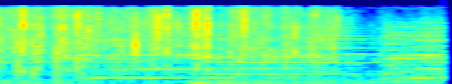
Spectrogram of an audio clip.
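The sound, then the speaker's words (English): A piece of typing paper being crumpled to imitate the sound of fire, giving dense, irregular crackling and rustling bursts that carry on steadily for a couple of seconds. “Let's make the sound of fire with a piece of typing paper.”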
